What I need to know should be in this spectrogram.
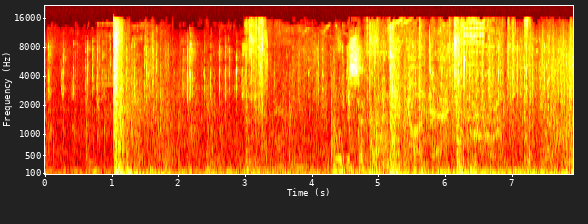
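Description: A sniper rifle fires sharp, loud shots.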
